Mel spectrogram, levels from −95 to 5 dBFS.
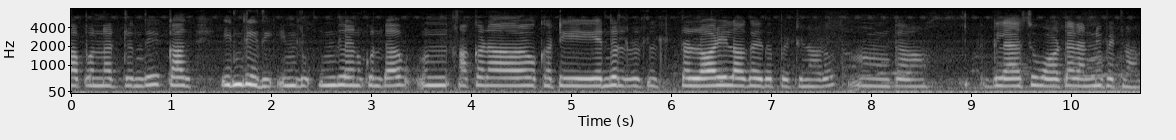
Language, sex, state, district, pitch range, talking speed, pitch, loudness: Telugu, female, Andhra Pradesh, Anantapur, 255-280 Hz, 135 wpm, 270 Hz, -27 LUFS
